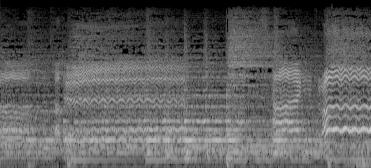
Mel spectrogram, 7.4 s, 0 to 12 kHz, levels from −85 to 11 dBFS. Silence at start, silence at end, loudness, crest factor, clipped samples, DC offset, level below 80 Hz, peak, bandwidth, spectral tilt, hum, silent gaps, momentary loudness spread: 0 s; 0 s; -17 LUFS; 16 dB; under 0.1%; 0.2%; -44 dBFS; -2 dBFS; 11 kHz; -3 dB/octave; none; none; 9 LU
